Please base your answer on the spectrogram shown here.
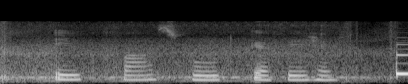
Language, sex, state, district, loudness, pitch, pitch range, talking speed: Hindi, female, Madhya Pradesh, Katni, -20 LUFS, 210 Hz, 205-220 Hz, 75 wpm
